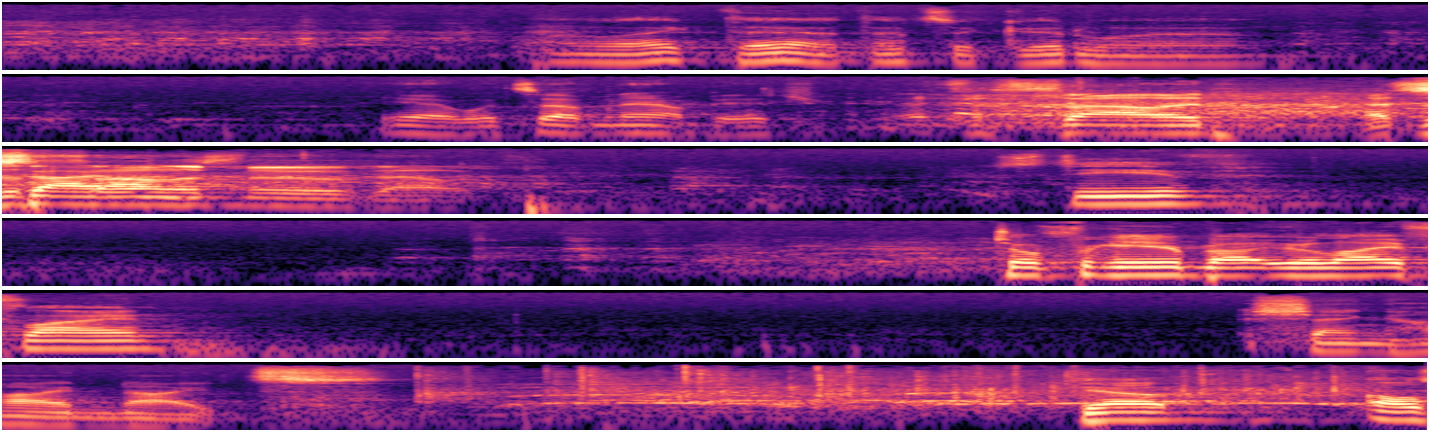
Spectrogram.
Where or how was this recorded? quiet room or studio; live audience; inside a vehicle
live audience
